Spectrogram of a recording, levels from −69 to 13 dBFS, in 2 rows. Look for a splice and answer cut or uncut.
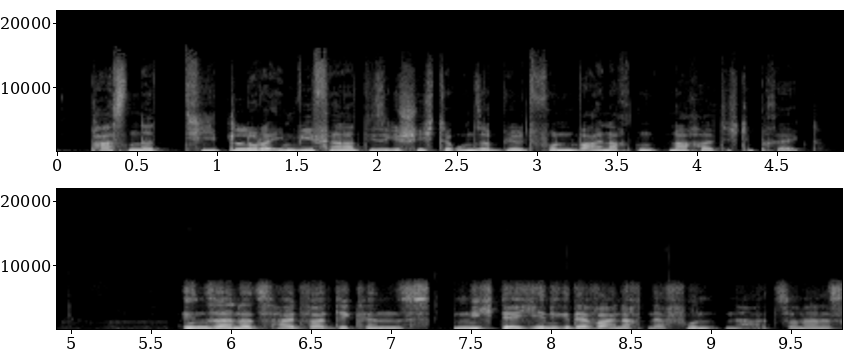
cut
